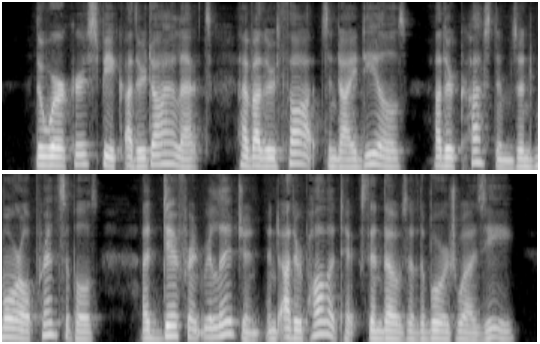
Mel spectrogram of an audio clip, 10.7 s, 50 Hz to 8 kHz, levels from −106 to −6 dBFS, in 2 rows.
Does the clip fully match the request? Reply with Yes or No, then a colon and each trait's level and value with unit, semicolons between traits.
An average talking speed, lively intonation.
No: average, 145 wpm; average, 3.7 semitones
